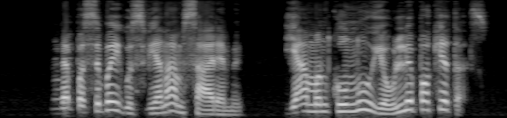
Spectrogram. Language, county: Lithuanian, Kaunas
